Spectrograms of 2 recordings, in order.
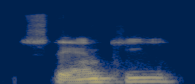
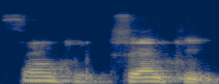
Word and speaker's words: Sankey: We did something called a Sankey chart. Sankey chart. Thank you. I don't know why I want to pronounce that as Sankey.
